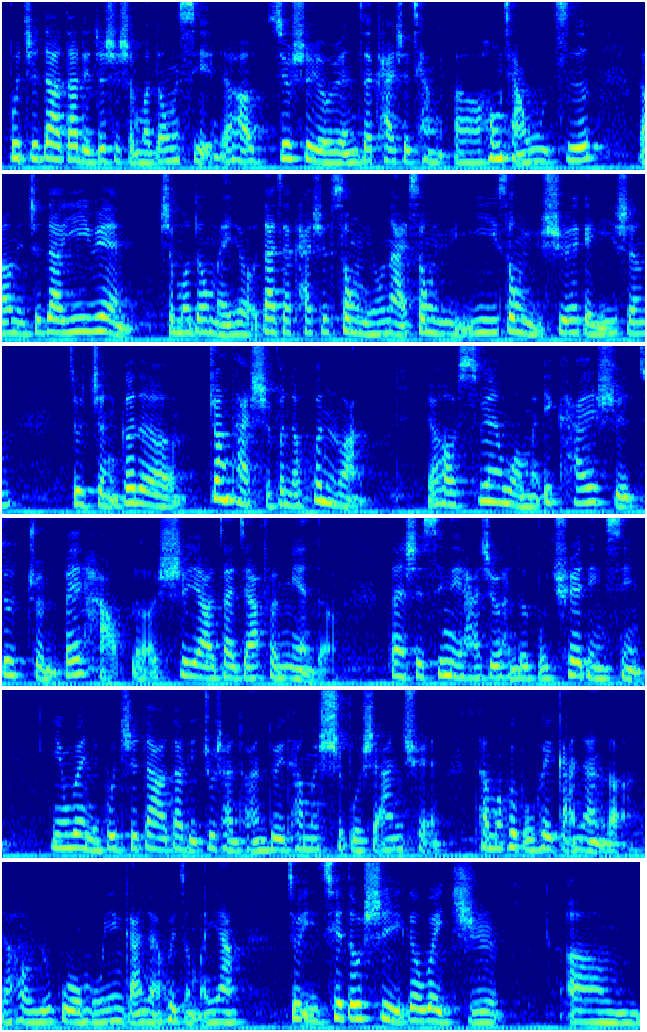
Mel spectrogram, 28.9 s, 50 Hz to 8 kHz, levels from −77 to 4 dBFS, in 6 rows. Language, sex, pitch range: English, female, 170-235 Hz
